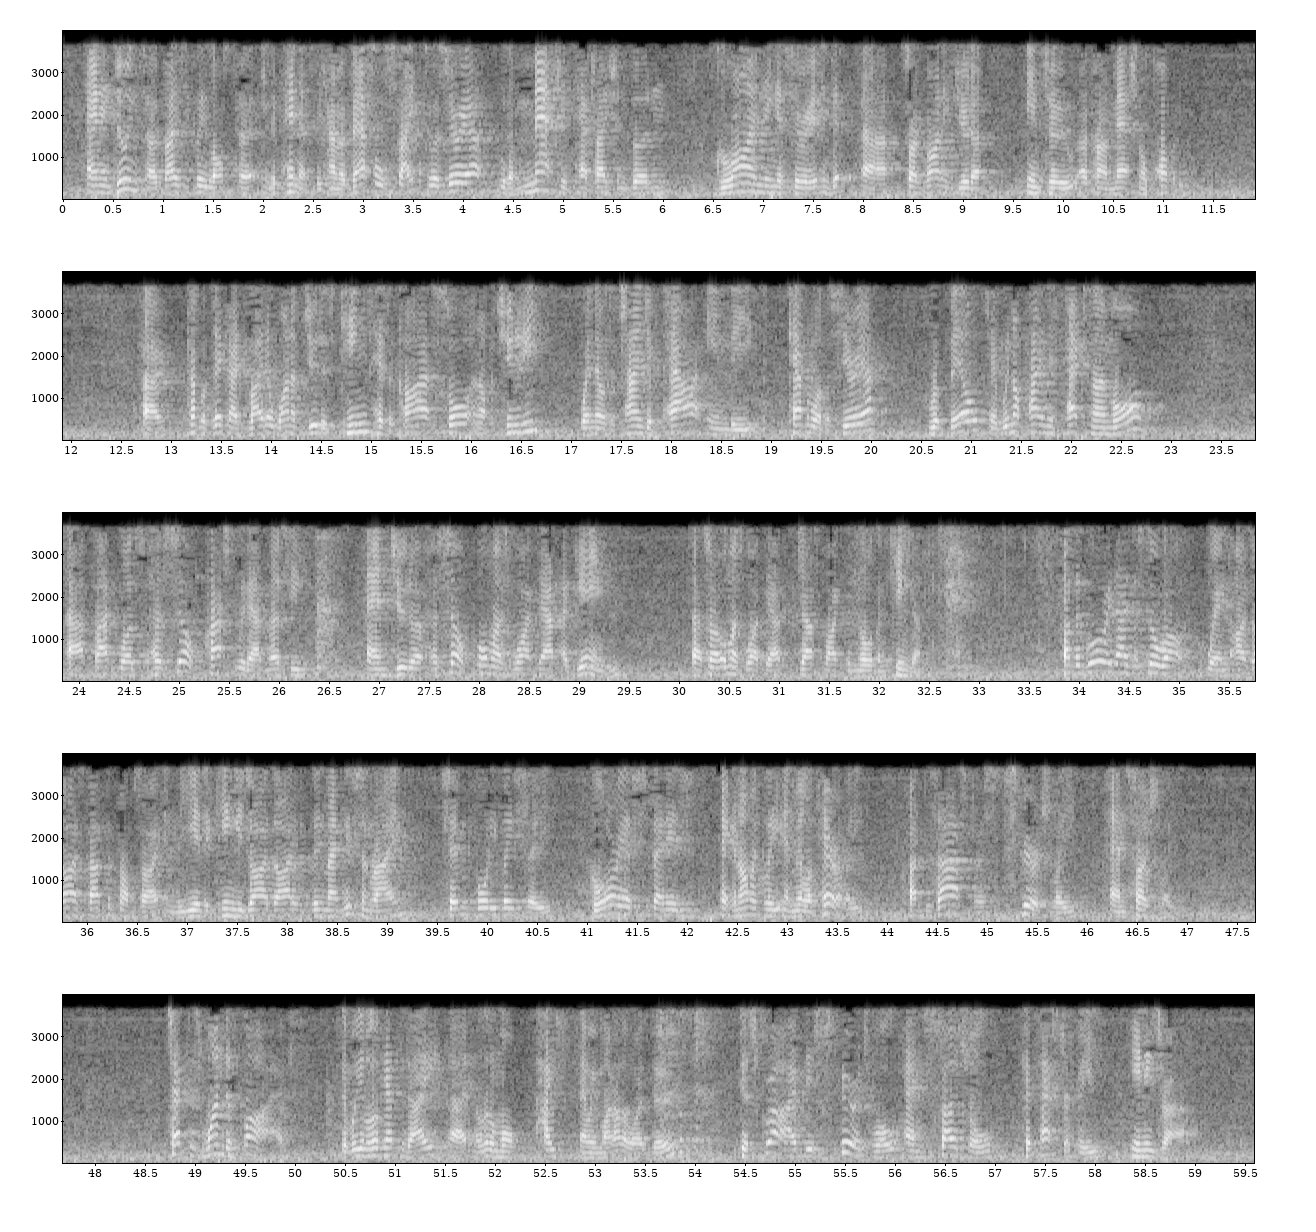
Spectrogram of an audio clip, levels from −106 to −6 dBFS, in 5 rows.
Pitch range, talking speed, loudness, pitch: 140-175 Hz, 160 wpm, -20 LUFS, 155 Hz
